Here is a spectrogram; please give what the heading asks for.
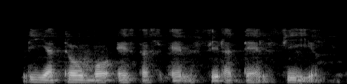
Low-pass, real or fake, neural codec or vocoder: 5.4 kHz; real; none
